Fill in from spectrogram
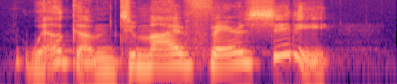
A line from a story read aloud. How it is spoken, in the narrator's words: he laughed wryly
